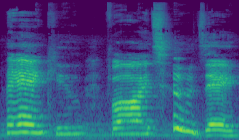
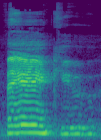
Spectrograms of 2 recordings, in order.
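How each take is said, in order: First: Slow drawn-out thanks. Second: Said in the usual way. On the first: Real, not acted. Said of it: "drawn-out sign-off thanks". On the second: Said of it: "sign-off thanks".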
